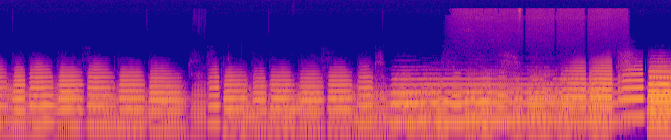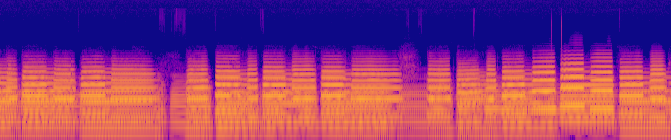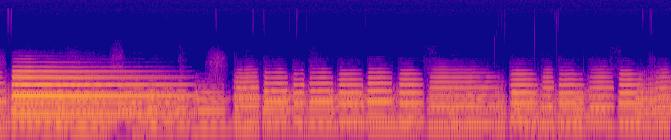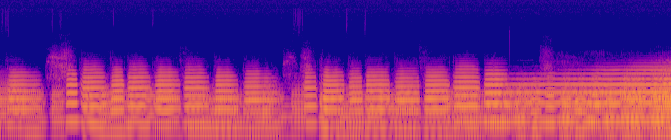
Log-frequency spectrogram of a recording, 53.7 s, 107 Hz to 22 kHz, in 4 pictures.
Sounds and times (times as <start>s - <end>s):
Brass instrument: 0.0s - 53.6s
Jazz: 3.8s - 53.6s.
